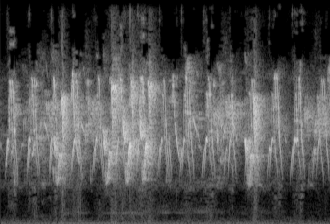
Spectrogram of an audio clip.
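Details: Noisy, agitated calling of a Bar-winged prinia: a steady torrent of high, sharp chirps and twittering notes, tightly packed and scratchy, with a faint low hum in the background.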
